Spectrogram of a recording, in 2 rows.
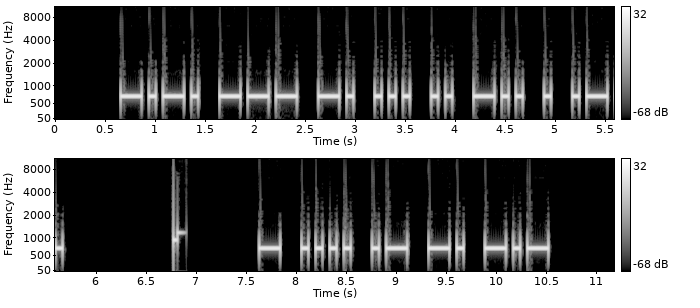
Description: Morse code, heard as a keyed tone, about 17 wpm, 700 Hz. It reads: CONSIDER THANK
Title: Sentences from Top 600 Words - New Word Drill - 17wpm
